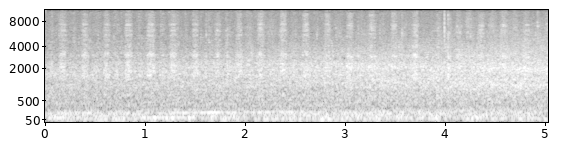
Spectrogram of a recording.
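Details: Panting of the Shiba Inu Speck during an early Saturday morning walk near Kaimei Bridge, Amagasaki, on a quiet prefectural road: rapid, regular breathy puffs beneath a constant low-frequency hum.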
